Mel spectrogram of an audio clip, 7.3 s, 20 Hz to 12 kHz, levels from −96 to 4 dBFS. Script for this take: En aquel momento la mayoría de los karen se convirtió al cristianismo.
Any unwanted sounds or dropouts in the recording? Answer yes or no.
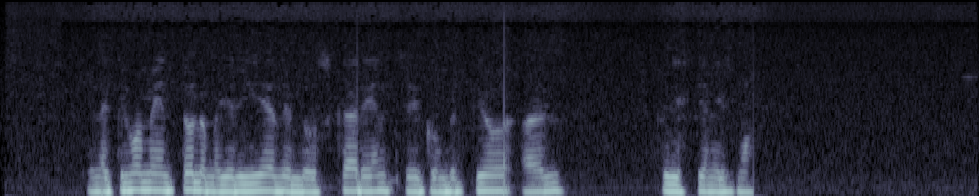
no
